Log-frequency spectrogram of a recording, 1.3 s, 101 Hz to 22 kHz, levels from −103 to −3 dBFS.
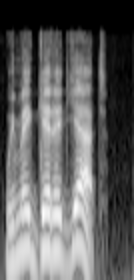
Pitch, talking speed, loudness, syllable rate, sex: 165 Hz, 220 wpm, -15 LUFS, 4.9 syllables/s, male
